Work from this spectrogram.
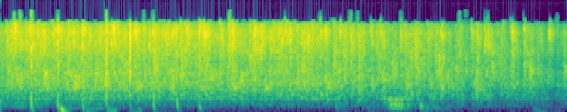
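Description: An audience at a Buddhist temple Sunday dharma talk breaks into applause, a broad crackle of many hands with a few sharp, distinct claps standing out near the front.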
